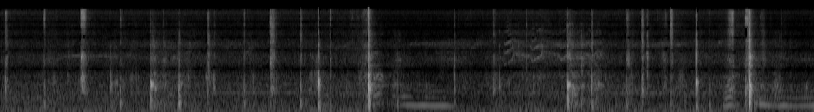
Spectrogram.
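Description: Tennis rally on a hard court: sharp pops of racket strikes and ball bounces, the loudest a little under three seconds in and again near the end, with lighter taps between them and two brief squeaks.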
